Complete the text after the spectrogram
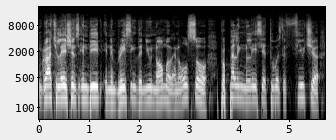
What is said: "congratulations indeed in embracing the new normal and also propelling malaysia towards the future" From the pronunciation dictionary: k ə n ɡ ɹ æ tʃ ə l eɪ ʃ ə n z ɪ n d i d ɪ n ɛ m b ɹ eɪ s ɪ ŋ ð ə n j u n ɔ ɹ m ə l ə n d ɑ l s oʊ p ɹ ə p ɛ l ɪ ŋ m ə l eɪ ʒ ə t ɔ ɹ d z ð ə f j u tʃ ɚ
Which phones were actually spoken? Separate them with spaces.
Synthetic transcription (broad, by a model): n ɡ ɹ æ tʃ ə l eɪ ʃ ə n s ɪ n d i d ɪ n ɛ m b ɹ eɪ s ɪ ŋ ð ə n j u n ɔ m ə l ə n ɑ l s oʊ p ɹ ə p ɛ l ɪ ŋ m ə l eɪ s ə t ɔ w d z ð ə f j u tʃ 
